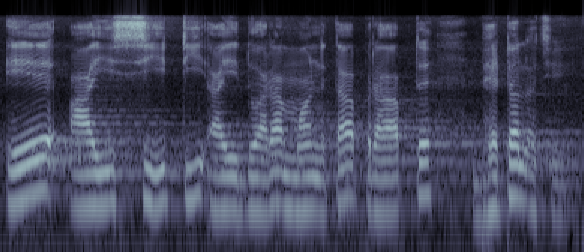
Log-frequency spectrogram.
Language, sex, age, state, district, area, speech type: Maithili, male, 30-45, Bihar, Purnia, rural, read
